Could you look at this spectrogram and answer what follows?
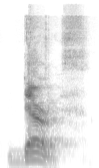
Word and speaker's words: dearth: The word dearth is spelled like hearth, but with a D.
